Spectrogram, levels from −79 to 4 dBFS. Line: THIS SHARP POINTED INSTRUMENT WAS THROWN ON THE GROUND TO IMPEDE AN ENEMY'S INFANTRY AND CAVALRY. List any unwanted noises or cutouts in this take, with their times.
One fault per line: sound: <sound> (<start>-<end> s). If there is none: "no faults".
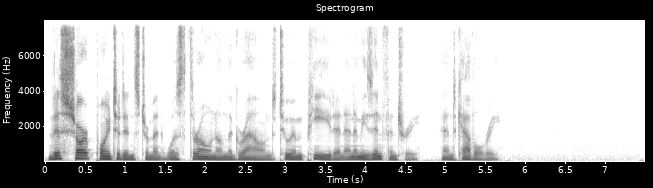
no faults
